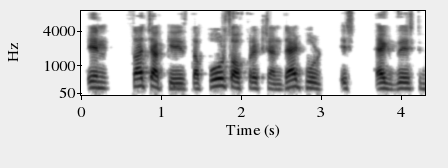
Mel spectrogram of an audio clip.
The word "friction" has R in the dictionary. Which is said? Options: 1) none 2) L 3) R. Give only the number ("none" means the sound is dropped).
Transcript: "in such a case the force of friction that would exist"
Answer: 3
